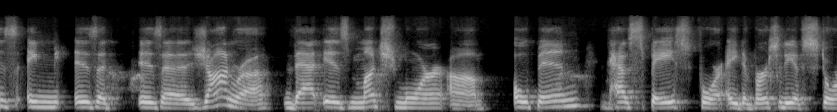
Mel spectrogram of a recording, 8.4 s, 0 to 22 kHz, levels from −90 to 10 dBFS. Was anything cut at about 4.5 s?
no; 1 cut; at 6.0 s

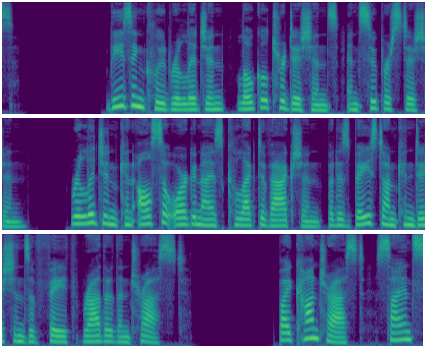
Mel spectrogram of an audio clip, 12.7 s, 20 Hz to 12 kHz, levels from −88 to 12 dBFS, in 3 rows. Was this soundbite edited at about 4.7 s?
yes; 2 cuts; at 3.4 s, 4.7 s

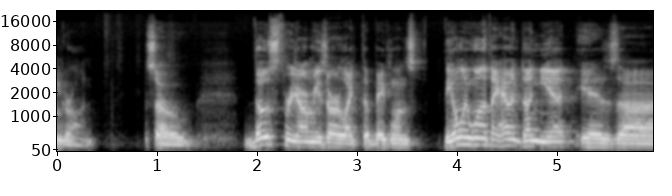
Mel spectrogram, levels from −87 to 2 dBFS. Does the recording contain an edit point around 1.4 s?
no; 1 cut; at 3.7 s

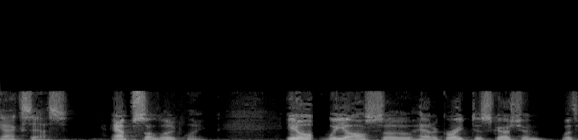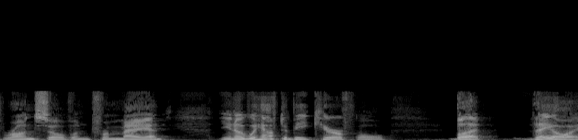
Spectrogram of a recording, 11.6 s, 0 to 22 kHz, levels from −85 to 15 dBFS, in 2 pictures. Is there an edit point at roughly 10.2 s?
yes; 2 cuts; at 3.1 s, 10.2 s

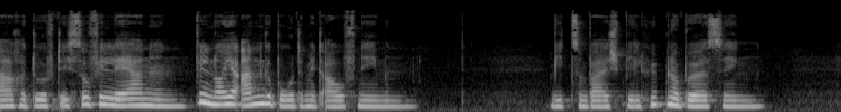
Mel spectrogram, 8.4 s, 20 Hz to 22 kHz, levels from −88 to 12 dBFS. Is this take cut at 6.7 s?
no; 2 cuts; at 2.0 s, 5.5 s

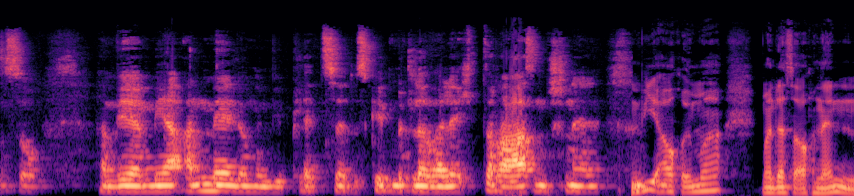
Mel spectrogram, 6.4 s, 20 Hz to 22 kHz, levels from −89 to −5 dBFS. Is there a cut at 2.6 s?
no; 1 cut; at 4.7 s

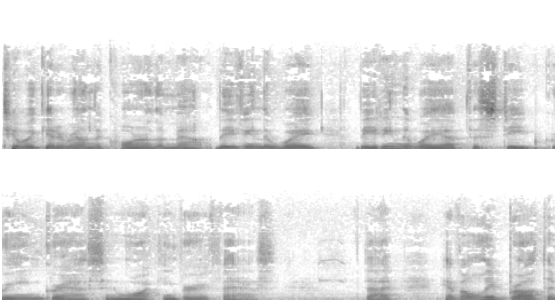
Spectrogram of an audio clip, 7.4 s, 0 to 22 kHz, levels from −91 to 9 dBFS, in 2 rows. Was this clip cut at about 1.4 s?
yes; 2 cuts; at 1.4 s, 6.1 s

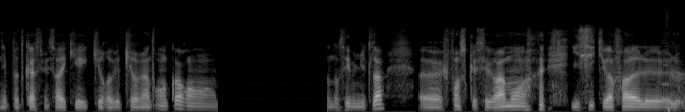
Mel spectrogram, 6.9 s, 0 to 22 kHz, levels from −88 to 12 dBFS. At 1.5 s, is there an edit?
yes; 1 cut; at 1.5 s

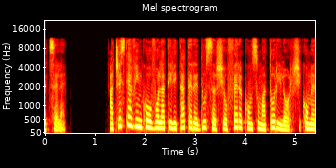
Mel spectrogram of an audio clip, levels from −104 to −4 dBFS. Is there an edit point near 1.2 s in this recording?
yes; 1 cut; at 1.2 s

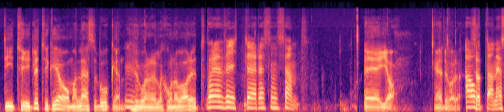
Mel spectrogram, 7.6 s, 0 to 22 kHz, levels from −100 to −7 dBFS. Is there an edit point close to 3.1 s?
yes; 1 cut; at 3.1 s

